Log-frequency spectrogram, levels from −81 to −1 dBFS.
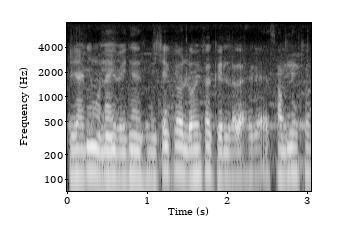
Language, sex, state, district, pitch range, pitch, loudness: Hindi, male, Madhya Pradesh, Katni, 110-120 Hz, 115 Hz, -16 LUFS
